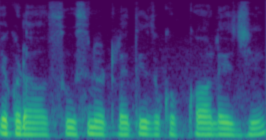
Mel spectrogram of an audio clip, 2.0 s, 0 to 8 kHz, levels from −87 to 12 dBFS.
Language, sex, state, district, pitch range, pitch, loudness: Telugu, male, Andhra Pradesh, Srikakulam, 125-135 Hz, 130 Hz, -19 LUFS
